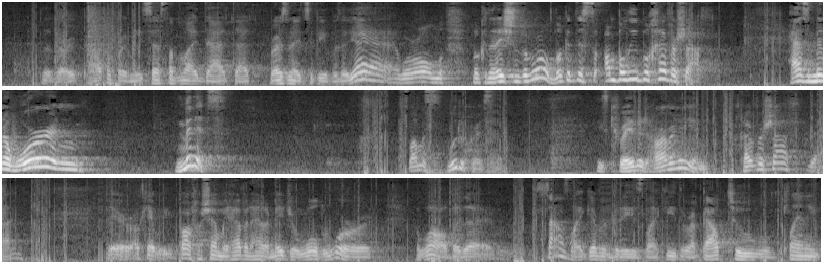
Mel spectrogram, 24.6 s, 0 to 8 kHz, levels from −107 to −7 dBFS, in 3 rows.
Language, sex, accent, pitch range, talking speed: English, male, American, 100-140 Hz, 165 wpm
